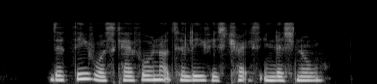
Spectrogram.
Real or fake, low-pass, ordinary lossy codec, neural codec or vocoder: fake; 7.2 kHz; none; codec, 16 kHz, 4.8 kbps, FACodec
